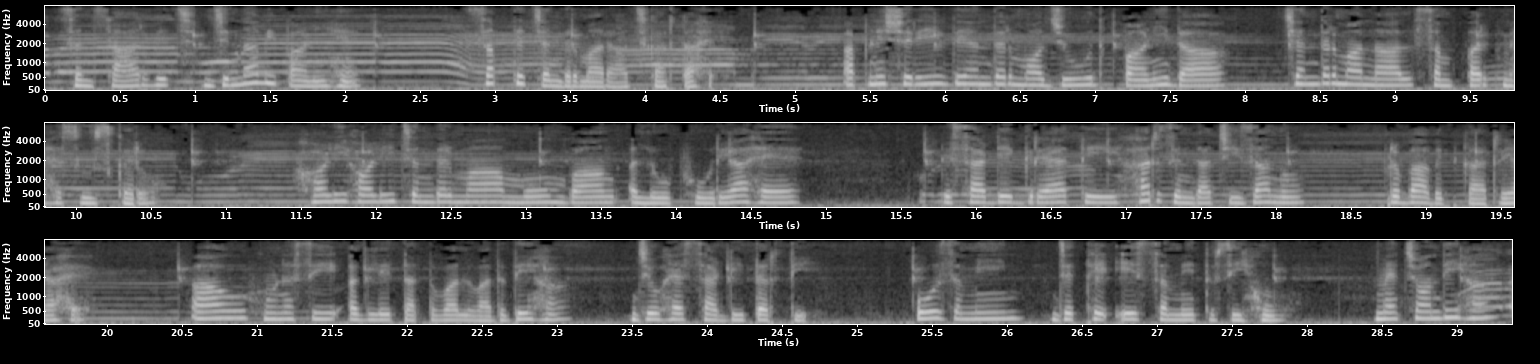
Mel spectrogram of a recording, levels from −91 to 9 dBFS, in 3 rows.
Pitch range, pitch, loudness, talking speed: 190-235 Hz, 215 Hz, -20 LUFS, 135 wpm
